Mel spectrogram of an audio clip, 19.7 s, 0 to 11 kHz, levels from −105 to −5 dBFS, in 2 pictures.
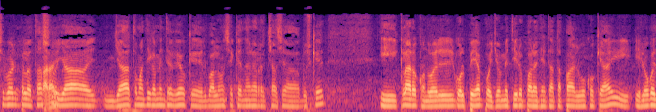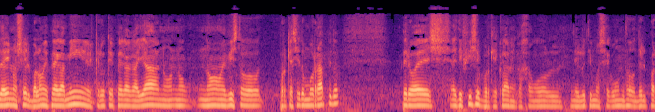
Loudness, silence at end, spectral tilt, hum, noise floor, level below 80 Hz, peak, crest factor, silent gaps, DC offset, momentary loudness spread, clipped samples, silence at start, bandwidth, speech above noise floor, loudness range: -24 LUFS; 0 s; -6.5 dB/octave; none; -46 dBFS; -46 dBFS; -6 dBFS; 18 dB; none; under 0.1%; 9 LU; under 0.1%; 0 s; 7.8 kHz; 23 dB; 4 LU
